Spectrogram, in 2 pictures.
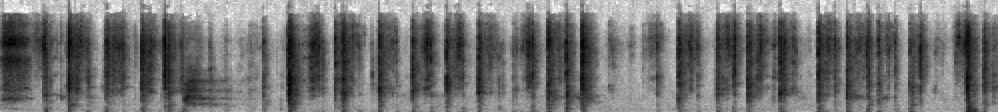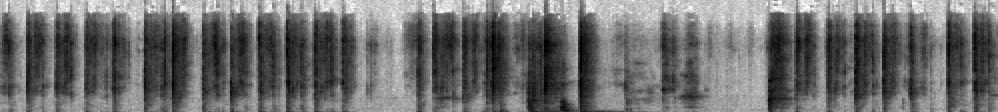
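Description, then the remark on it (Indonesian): Tarot cards from the right-hand pile being shuffled again, a steady run of crisp flicks and papery riffles in repeated bursts with short pauses between, and no one speaking. “Kita kocok lagi yang kanan.”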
